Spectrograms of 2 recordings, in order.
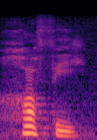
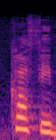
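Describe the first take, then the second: First: The first consonant is a breathy ch sound. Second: The first consonant is a hard k sound.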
